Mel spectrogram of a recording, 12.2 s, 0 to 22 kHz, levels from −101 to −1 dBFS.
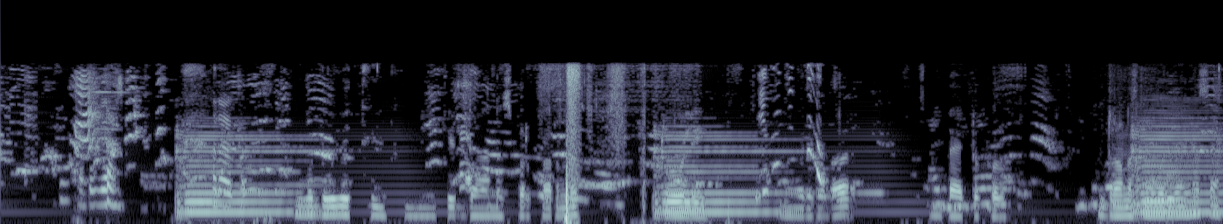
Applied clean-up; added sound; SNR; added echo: classical method spectral subtraction.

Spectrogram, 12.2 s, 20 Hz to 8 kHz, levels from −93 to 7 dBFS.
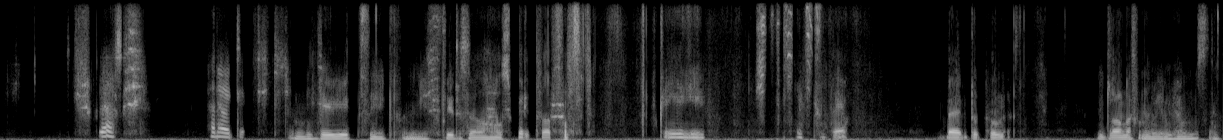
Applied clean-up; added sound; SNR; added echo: neural diffusion model UNIVERSE++.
